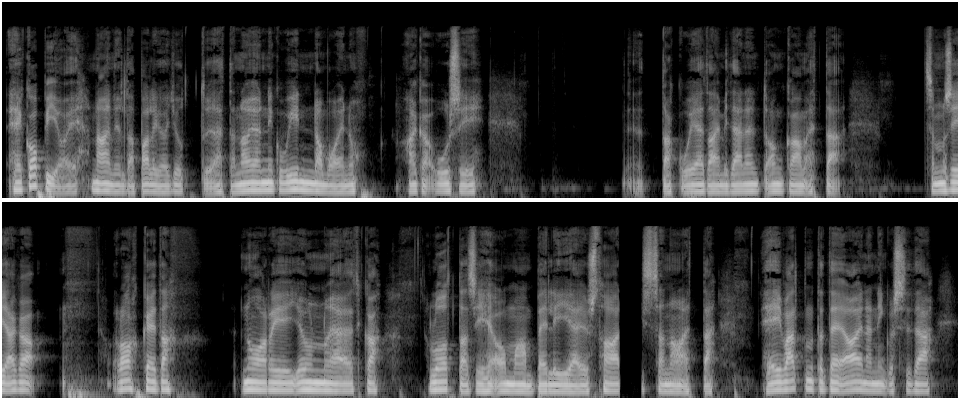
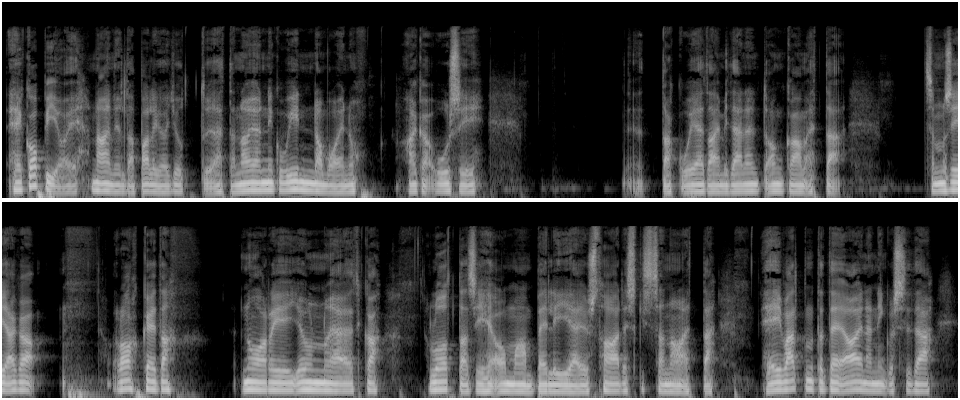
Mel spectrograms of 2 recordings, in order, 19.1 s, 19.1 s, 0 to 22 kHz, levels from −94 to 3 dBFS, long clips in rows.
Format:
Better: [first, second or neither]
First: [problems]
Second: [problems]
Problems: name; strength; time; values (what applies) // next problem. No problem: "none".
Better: second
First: audio cutting out; at 16 s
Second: none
